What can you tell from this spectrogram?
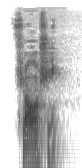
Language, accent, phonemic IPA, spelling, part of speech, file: French, France, /flɑ̃.ʃe/, flancher, verb, LL-Q150 (fra)-flancher.wav
- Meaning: to drop out; pussy out; wuss out; chicken out; back down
